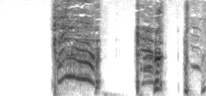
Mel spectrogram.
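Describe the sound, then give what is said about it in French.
Coughing fit with a few harsh, rough bursts in quick succession. The first is the longest and the later ones are shorter and choppier, with no talk. “demandai-je au milieu d'une terrible quinte de toux.”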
